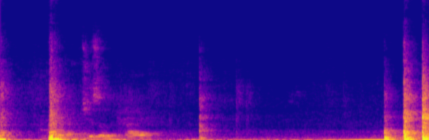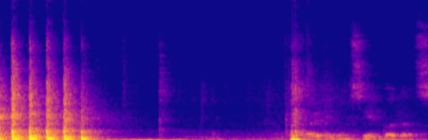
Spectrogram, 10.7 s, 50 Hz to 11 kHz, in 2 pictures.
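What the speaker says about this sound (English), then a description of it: "I'm chiseling high." Hammer and chisel cutting a door mortise for a Simplex 7000 deadbolt: a few isolated sharp strikes, then a quick burst of about seven rapid taps, then another single strike, close by over a low hum.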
